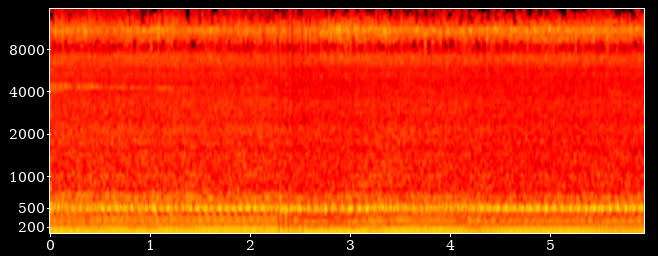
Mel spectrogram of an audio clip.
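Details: Nissan S14 after refuelling with 93 octane, still untuned: deep lumpy rumble swells with throttle blips, sharp exhaust pop as revs drop; exhaust pops while revving.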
